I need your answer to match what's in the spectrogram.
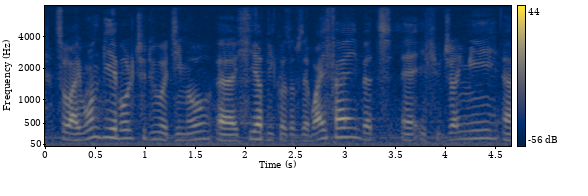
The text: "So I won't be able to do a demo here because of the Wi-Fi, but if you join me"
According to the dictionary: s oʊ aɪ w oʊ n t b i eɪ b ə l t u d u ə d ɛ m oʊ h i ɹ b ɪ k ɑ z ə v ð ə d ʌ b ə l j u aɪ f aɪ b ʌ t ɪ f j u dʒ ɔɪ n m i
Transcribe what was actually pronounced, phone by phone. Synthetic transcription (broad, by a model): s oʊ aɪ w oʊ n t b i eɪ b ə l t u d u ə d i m oʊ h i ɹ b ɪ k ɑ z ə v ð ə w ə j f aɪ b ʌ t ɪ f j u dʒ ɔɪ n m i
